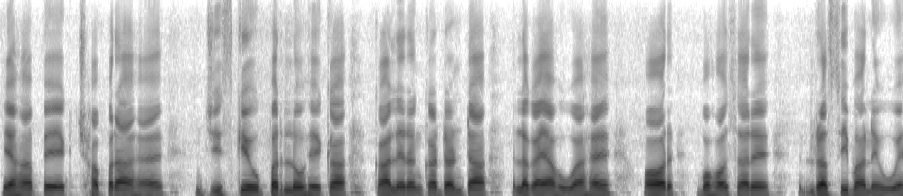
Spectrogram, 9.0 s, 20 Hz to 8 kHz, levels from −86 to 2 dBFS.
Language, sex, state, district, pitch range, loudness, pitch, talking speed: Hindi, male, Jharkhand, Garhwa, 135-150 Hz, -18 LUFS, 145 Hz, 145 wpm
